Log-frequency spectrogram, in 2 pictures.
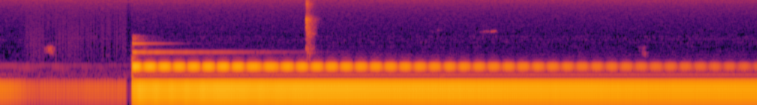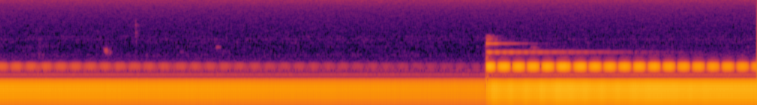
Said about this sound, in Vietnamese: và khi mà mình sẵn sàng rồi thì mình thở sâu và trở về với dây neo hơi thở lắng nghe ba tiếng chuông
